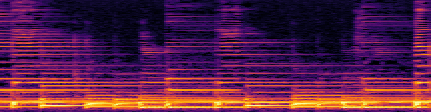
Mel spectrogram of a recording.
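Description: Acoustic guitar playing the outro of a song, picked notes and chord tones changing every fraction of a second and ringing over one another.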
